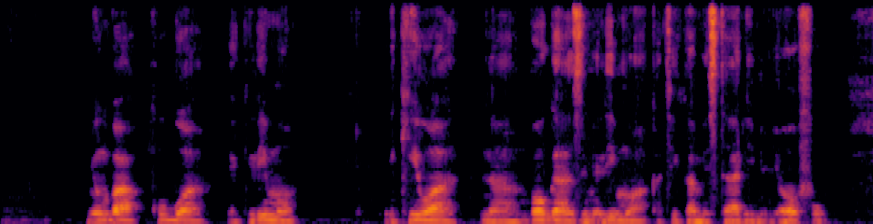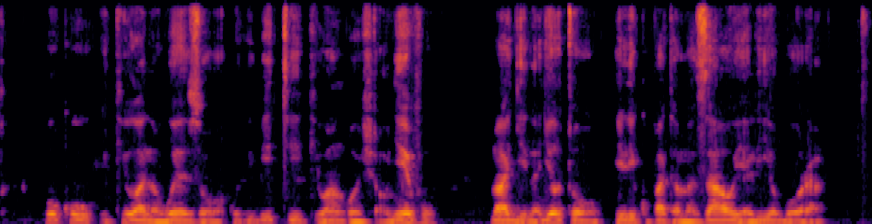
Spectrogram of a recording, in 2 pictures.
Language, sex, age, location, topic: Swahili, male, 25-35, Dar es Salaam, agriculture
